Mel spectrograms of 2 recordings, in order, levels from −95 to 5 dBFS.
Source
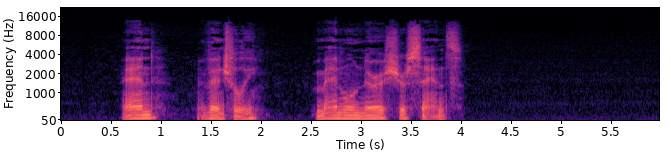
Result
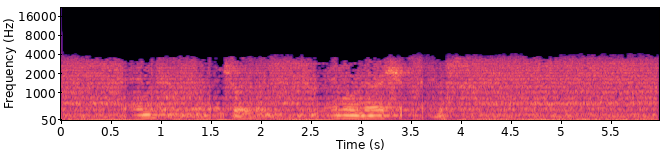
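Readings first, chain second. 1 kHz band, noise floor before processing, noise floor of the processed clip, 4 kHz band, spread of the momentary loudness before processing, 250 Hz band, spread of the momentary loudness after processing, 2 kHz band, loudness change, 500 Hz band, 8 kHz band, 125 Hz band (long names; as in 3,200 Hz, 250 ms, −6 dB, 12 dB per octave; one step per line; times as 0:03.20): +16.0 dB, −72 dBFS, −24 dBFS, +6.5 dB, 12 LU, +10.0 dB, 6 LU, +12.5 dB, +6.5 dB, +8.0 dB, below −25 dB, +4.5 dB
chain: linear delta modulator 16 kbit/s, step −23 dBFS
comb filter 4.9 ms, depth 66%
volume swells 215 ms
comb and all-pass reverb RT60 0.65 s, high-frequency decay 0.35×, pre-delay 35 ms, DRR 7 dB
gate on every frequency bin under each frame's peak −30 dB strong
level +6.5 dB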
